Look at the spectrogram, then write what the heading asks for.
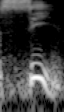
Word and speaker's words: psi: E os gregos não pronunciam esse P. Não pronunciam esse P. Então, para os gregos, essa letra é a letra Si.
